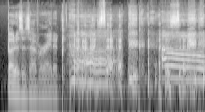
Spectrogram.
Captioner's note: laughter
